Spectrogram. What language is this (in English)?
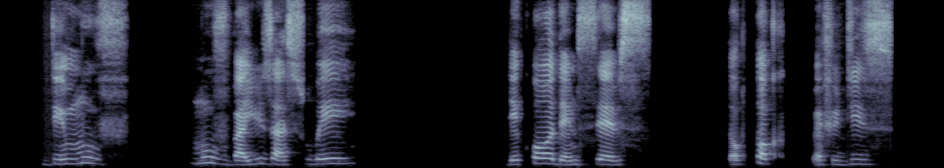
Nigerian Pidgin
